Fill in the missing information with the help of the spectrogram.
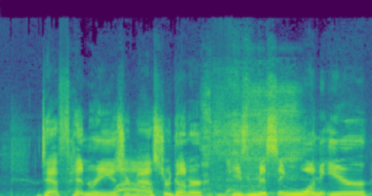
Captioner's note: laughs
